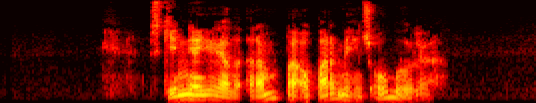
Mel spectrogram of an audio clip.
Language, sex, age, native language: Icelandic, male, 40-49, Icelandic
